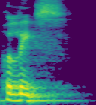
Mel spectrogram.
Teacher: women word number six is police this isn't police or police it's pa and lease with the stress on lease · It's pa and lis with the stress on lis.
